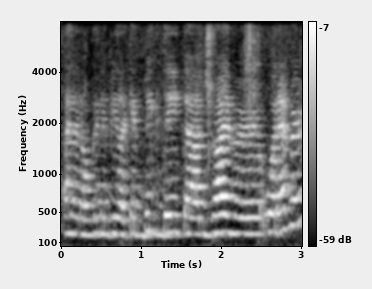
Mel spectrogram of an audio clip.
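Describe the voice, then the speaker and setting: Fairly high-pitched woman's voice amid noticeable background noise and audible room echo. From Ukraine. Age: 30s. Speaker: business school international development director. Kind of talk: lecture. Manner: casual, many fillers.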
